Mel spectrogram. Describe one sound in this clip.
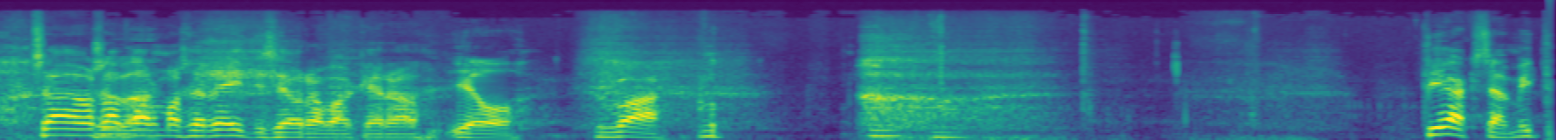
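Another middle-aged man answers in a low voice nearby.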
